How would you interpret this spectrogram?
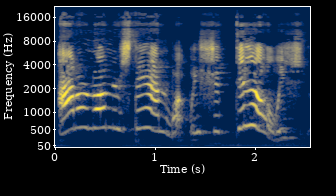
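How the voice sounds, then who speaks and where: A woman voicing an excitable, earnest little girl puppet in a children's show, gushing and hesitant in a childlike way. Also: extremely high pitch, normal speed, heavily acted.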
